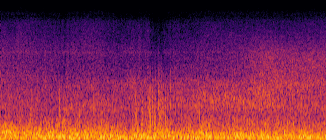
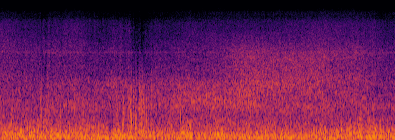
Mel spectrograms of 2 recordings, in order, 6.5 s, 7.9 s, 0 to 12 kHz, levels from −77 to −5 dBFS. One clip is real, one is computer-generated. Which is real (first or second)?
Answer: second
